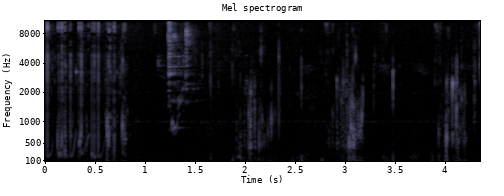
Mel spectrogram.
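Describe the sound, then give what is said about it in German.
Someone sipping a drink and swallowing: a few faint, wet mouth sounds and soft gulps spread across several seconds, quiet and with no speech. “Naja, ich trinke erstmal vorweg einen Schluck und dann widmen wir uns dem heutigen Thema.”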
